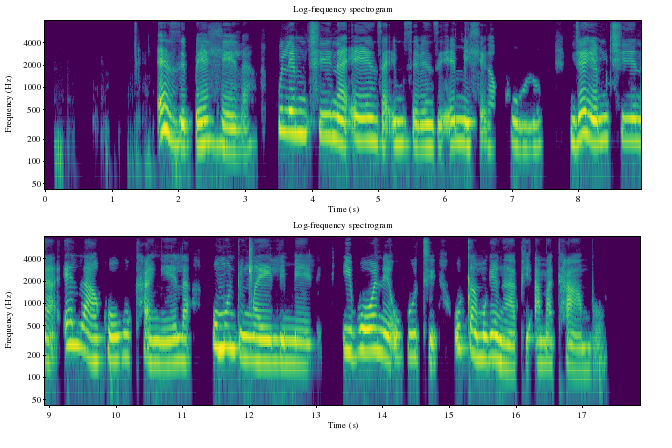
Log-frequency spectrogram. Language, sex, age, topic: North Ndebele, female, 36-49, health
